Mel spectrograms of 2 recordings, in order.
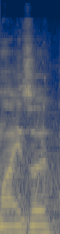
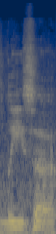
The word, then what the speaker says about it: Liza: need to fight uh tate and liza which i used to say her name is lisa which apparently is wrong their gym has been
